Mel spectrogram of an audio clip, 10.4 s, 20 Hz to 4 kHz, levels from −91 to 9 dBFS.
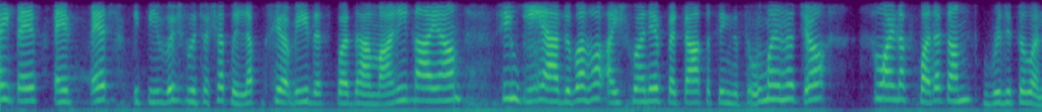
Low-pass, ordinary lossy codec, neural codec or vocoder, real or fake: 3.6 kHz; Opus, 24 kbps; codec, 16 kHz, 0.5 kbps, FunCodec, trained on LibriTTS, 25 frames a second; fake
